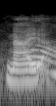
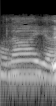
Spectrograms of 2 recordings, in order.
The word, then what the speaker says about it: Nahia: And her name rhymes with Saya. Naya. – Oh. Naya. – Interesting spelling, though. N-A-H-I-A.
